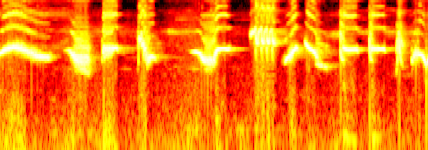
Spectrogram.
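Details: Asian pied starling song used as a training recording, loud clear whistles that slur down and up, broken by sharp clicks and short bright notes in quick succession.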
